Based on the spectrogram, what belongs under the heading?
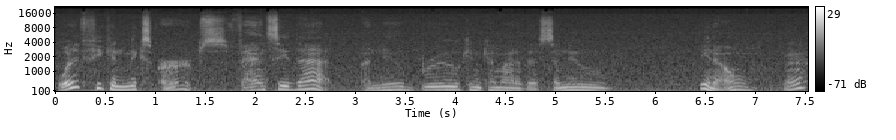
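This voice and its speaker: An actor playing a drowsy young male artist who mumbles slowly and dreamily. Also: a little high, expressive, rough recording. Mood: dreamy. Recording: faint hiss, game audio.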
